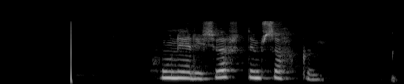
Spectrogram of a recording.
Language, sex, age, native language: Icelandic, female, 10, Icelandic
